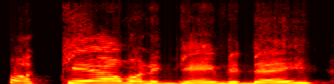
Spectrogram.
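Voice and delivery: hyped for game day; excited. Retold or imitated. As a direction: friends calling him to play, excited yes. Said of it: "when my homies call".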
